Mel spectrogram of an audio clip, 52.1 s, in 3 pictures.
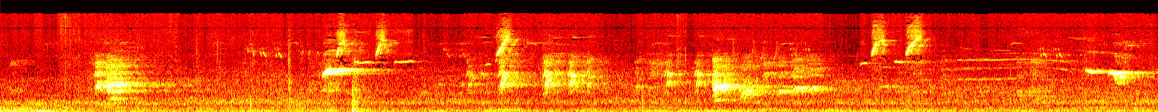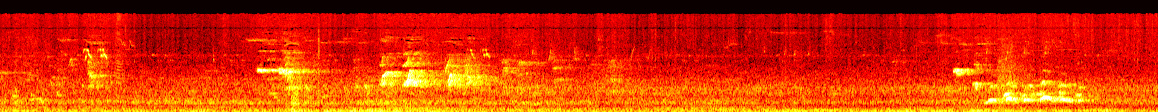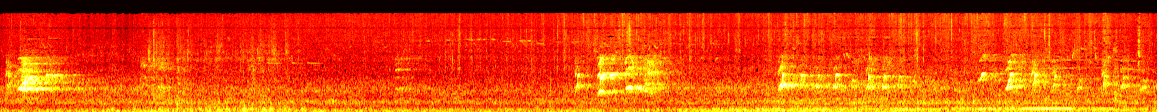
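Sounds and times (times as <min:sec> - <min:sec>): birds chirping and calling: 0:03.6 - 0:20.0, 0:20.9 - 0:27.3, 0:31.2 - 0:36.2, 0:36.9 - 0:52.0.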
